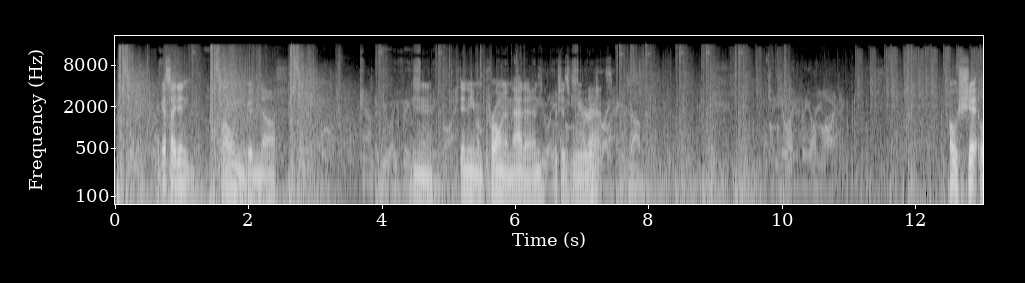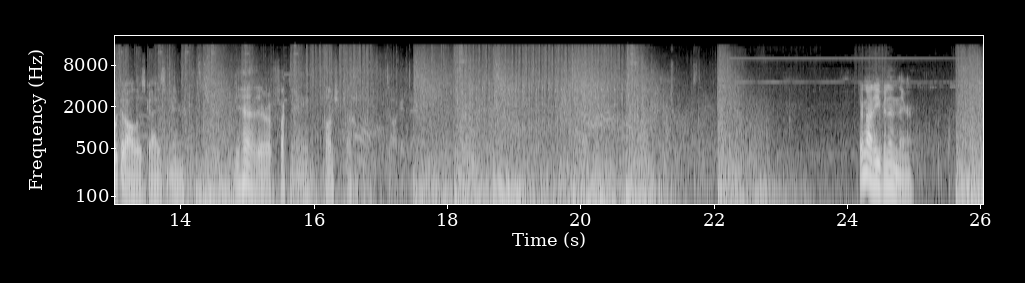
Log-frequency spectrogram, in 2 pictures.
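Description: Rifle shots crack loudly.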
